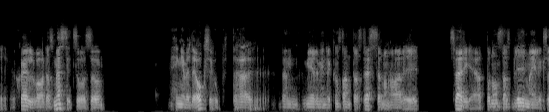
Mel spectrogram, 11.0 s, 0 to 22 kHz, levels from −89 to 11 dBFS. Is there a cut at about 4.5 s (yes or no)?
no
